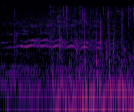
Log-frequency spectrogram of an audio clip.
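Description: A horse whinnies with a rising, wavering cry over the rhythmic clip-clop of hooves, fairly close and steady throughout the short stretch.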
